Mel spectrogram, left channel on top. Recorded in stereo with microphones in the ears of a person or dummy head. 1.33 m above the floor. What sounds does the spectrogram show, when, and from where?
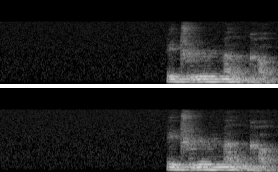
1.7 s a man speaking: 10° left (ahead or behind), 1.0 m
